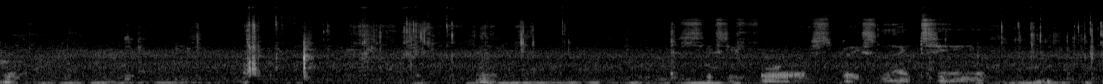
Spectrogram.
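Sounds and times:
footsteps on wet gravel: 0:00.0 - 0:06.9.

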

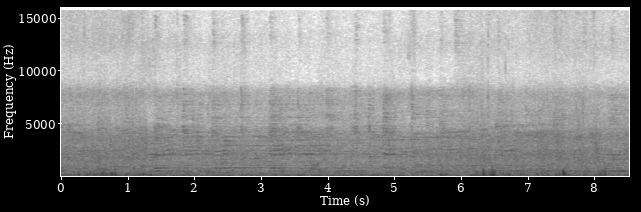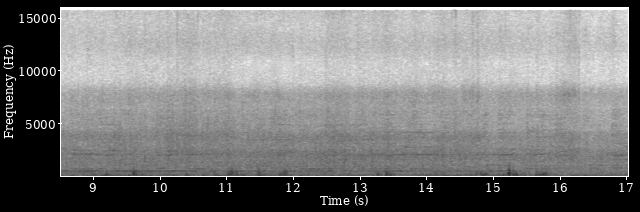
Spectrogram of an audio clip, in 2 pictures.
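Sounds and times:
motorboat engine drone: 0:00.0 - 0:17.0
wind on microphone: 0:00.0 - 0:17.0.

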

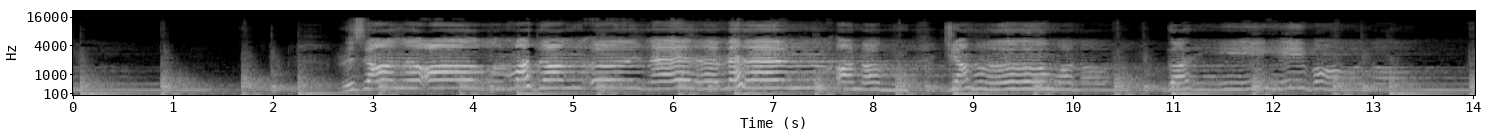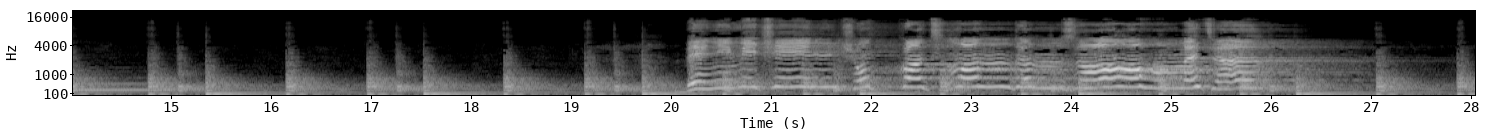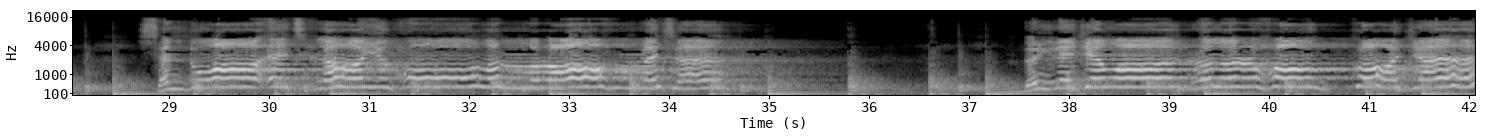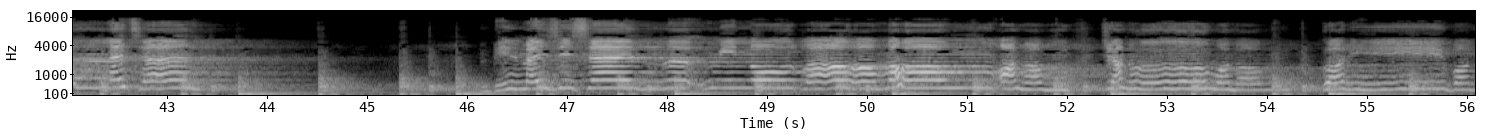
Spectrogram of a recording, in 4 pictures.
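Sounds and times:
low drum beat: 0:00.0 - 0:56.0.

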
